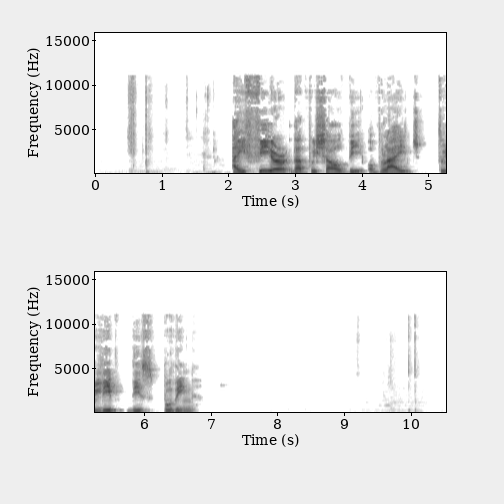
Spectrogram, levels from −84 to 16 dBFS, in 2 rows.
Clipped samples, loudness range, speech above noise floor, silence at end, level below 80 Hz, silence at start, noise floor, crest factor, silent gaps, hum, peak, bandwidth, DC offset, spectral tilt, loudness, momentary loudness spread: under 0.1%; 12 LU; over 71 dB; 3.8 s; -66 dBFS; 0.5 s; under -90 dBFS; 22 dB; none; none; 0 dBFS; 11.5 kHz; under 0.1%; -3.5 dB/octave; -18 LUFS; 14 LU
